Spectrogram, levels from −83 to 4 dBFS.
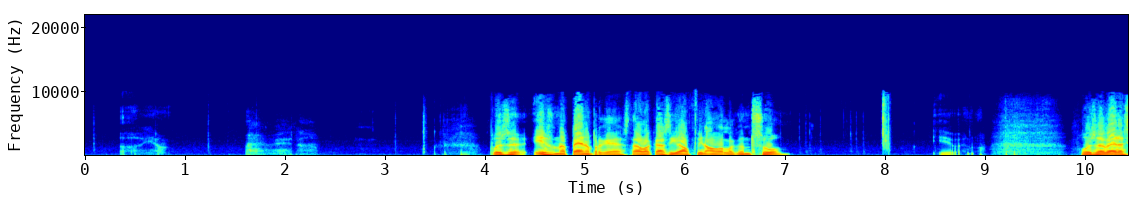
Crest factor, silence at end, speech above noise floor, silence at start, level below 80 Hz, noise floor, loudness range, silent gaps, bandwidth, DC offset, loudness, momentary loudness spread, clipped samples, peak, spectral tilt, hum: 14 dB; 0 s; 47 dB; 1.6 s; -54 dBFS; -60 dBFS; 9 LU; none; 9.8 kHz; under 0.1%; -14 LUFS; 23 LU; under 0.1%; -4 dBFS; -6.5 dB/octave; 50 Hz at -45 dBFS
